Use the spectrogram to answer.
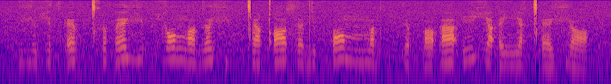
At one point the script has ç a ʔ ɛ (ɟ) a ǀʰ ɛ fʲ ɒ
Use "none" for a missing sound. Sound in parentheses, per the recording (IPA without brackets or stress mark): ɲ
